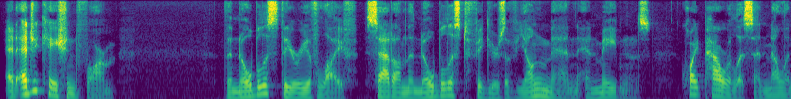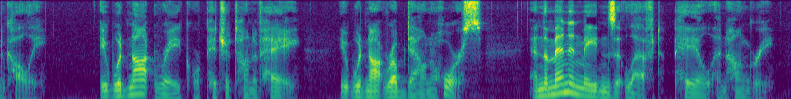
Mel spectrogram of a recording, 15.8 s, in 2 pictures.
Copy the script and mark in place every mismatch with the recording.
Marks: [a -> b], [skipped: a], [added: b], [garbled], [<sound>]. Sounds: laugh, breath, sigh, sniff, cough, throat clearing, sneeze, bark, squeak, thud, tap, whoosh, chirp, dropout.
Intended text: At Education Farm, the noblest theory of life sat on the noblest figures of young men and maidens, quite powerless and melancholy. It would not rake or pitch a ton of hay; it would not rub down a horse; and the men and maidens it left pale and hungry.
At Education Farm, the noblest theory of life sat on the noblest figures of young men and maidens, quite powerless and melancholy. It would not rake or pitch a ton of hay; it would not rub down a horse; and the men and maidens it left pale and hungry.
